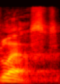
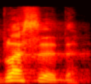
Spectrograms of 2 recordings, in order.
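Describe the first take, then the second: First: The word is said the plain way. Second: The word is said the old religious way. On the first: It is the ordinary reading of the word. "it's really just blessed if you just look at it" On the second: It sounds more religious. "it was blessed. You just sound a little more religious if you say blessed"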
